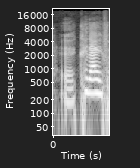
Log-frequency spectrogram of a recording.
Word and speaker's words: knife: K가 묵음이다. 묵음. 네, 그래서 knife 하지 않고 knife 이렇게 되고요.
